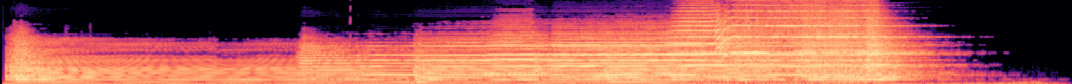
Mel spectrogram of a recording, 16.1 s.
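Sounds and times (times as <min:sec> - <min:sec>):
wave music: 0:04.4 - 0:14.7.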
